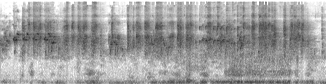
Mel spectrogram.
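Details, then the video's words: Parakeet chirping from budgies, natural sounds played to comfort lonely pet birds: a steady stream of high, scratchy twitters and squeaks, busy and overlapping with no break, a faint low rumble underneath. "Parakeets Chirping for Lonely Birds | Relaxing & Happy Budgie Sounds"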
